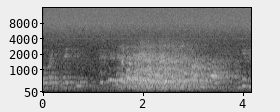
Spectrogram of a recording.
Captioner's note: laughter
